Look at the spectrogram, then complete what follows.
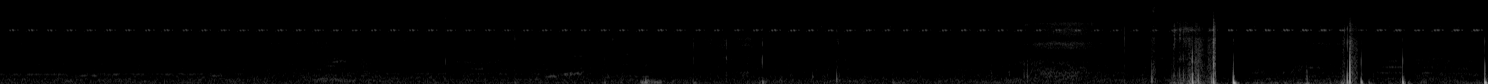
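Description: A cricket chirping steadily in the background, a fast, even train of high chirps. A few sharp clicks come in the last few seconds.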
